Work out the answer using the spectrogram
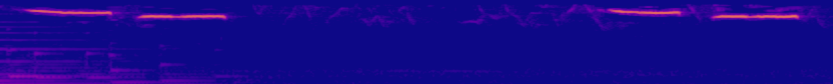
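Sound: chickadee calling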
